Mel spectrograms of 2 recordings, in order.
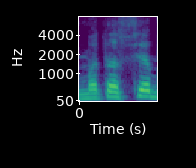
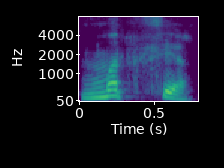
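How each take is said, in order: First: The t is said fully with a vowel after it. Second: The t is half, with no vowel after it. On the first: The speaker calls it wrong. "त पूरा आ जाएगा" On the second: The speaker calls it right. "आधा त"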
